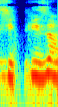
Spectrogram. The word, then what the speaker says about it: Sikhism: Jadi Wan Muhammad Fazrul ingin tahu sama ada how do you pronounce that? Sikhisma, is it? Sikhism. Oh, Sikhism. Oh, because this is in Malay, so dia ada ma di ujung dia.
